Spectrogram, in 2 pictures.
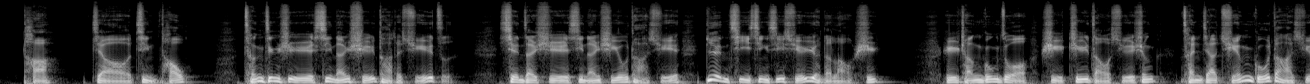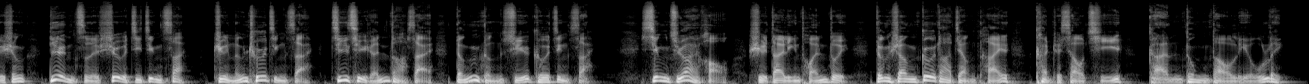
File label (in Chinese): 人物宣传片, 大气; 大气人物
